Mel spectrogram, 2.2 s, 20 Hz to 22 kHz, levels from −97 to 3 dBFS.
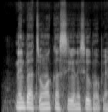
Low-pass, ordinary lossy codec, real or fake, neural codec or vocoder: none; none; real; none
